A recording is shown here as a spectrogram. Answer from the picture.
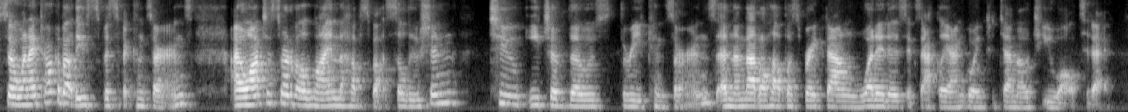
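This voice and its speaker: Speaking at a fairly quick pace, a woman with a fairly low pitch and a bright, sharp tone swings widely in loudness. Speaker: product marketing manager presenting a demo. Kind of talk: webinar presentation. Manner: fast.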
